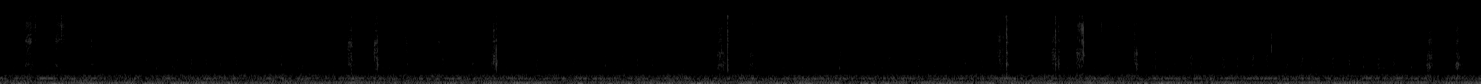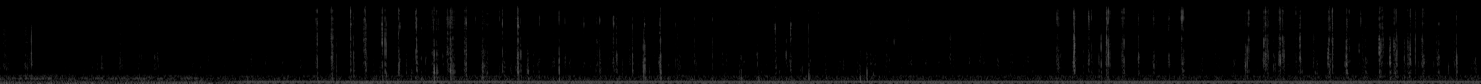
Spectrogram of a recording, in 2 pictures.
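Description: A guinea pig chewing and crunching crisp food in quick sharp clicks: apple first, then, from about halfway, romaine lettuce, with denser runs of crunching.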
